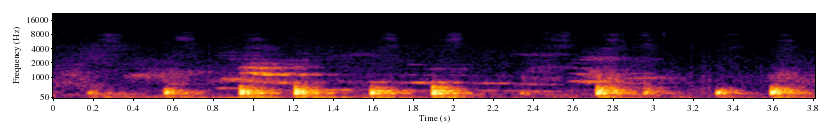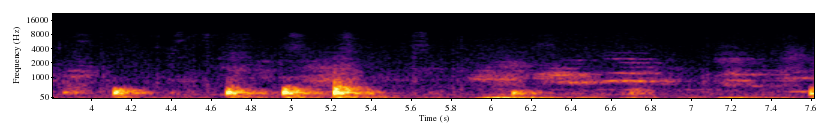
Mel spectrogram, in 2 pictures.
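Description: Chalk or marker writing on a board during a chemistry lesson, a run of short tapping and scraping strokes in quick uneven bursts, faint and close with no talking.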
